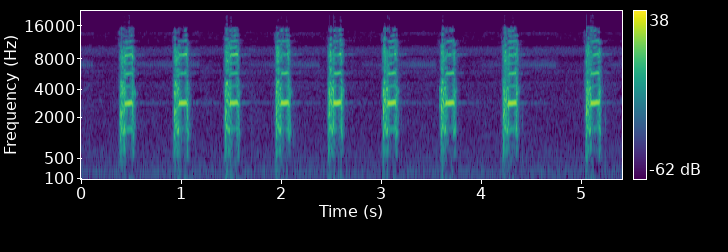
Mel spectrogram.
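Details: Male teetar partridge calling, recorded for use as a jungle hunting lure: harsh, short, broad notes repeated steadily about twice a second, nine in a row, with no other sounds.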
